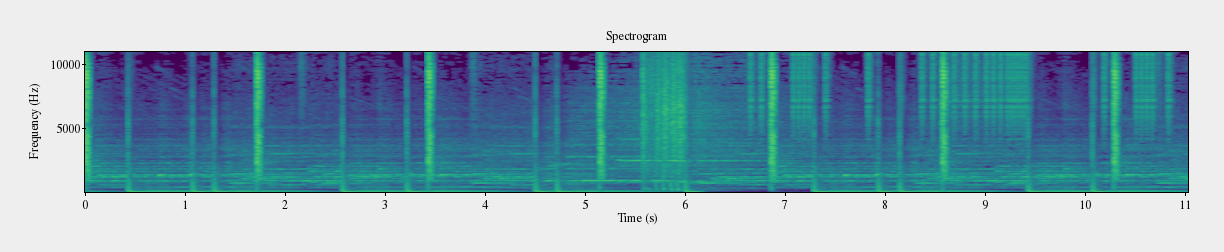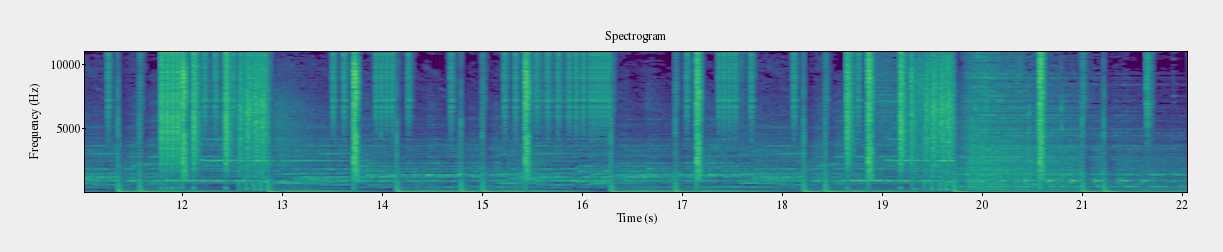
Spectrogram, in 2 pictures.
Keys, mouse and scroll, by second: 14.4-14.8 scroll up 1, 15.1 click, 18.5 right click, 19.5 click, 21.9 ctrl+z.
